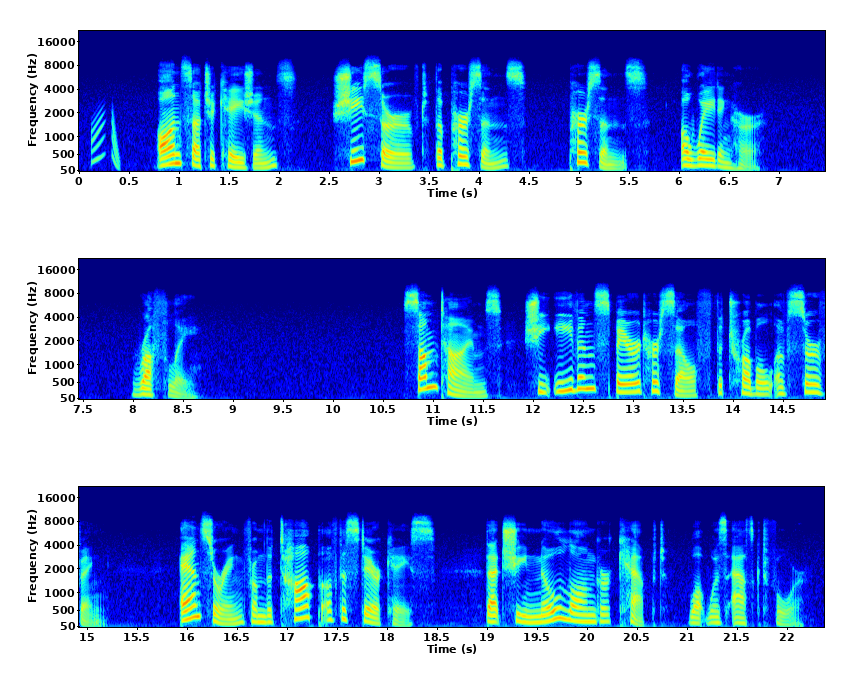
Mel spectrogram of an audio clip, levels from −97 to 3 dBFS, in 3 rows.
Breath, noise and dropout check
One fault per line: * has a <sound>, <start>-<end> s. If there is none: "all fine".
* has a chirp, 0.1-0.4 s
